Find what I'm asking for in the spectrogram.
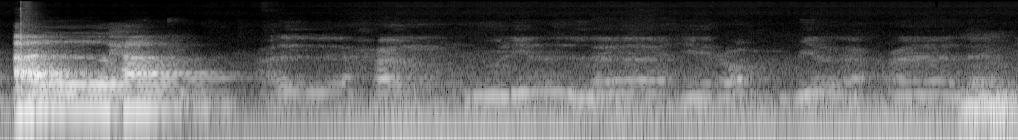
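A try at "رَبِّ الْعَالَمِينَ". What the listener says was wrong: Tinggal PR-nya bil. Rabbil alamin. Rabbil tahan lagi sama kayak masih kedengaran sedikit pantulannya. Alnya sudah bagus, tinggal bilnya. Rabbil alamin. Rabbil alamin. Rabbil tahan lagi.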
